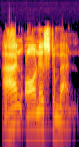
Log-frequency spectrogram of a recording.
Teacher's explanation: not correct H is silent we have to say honest and because H is silent h is mute we have to say an honest man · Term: silent or mute H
